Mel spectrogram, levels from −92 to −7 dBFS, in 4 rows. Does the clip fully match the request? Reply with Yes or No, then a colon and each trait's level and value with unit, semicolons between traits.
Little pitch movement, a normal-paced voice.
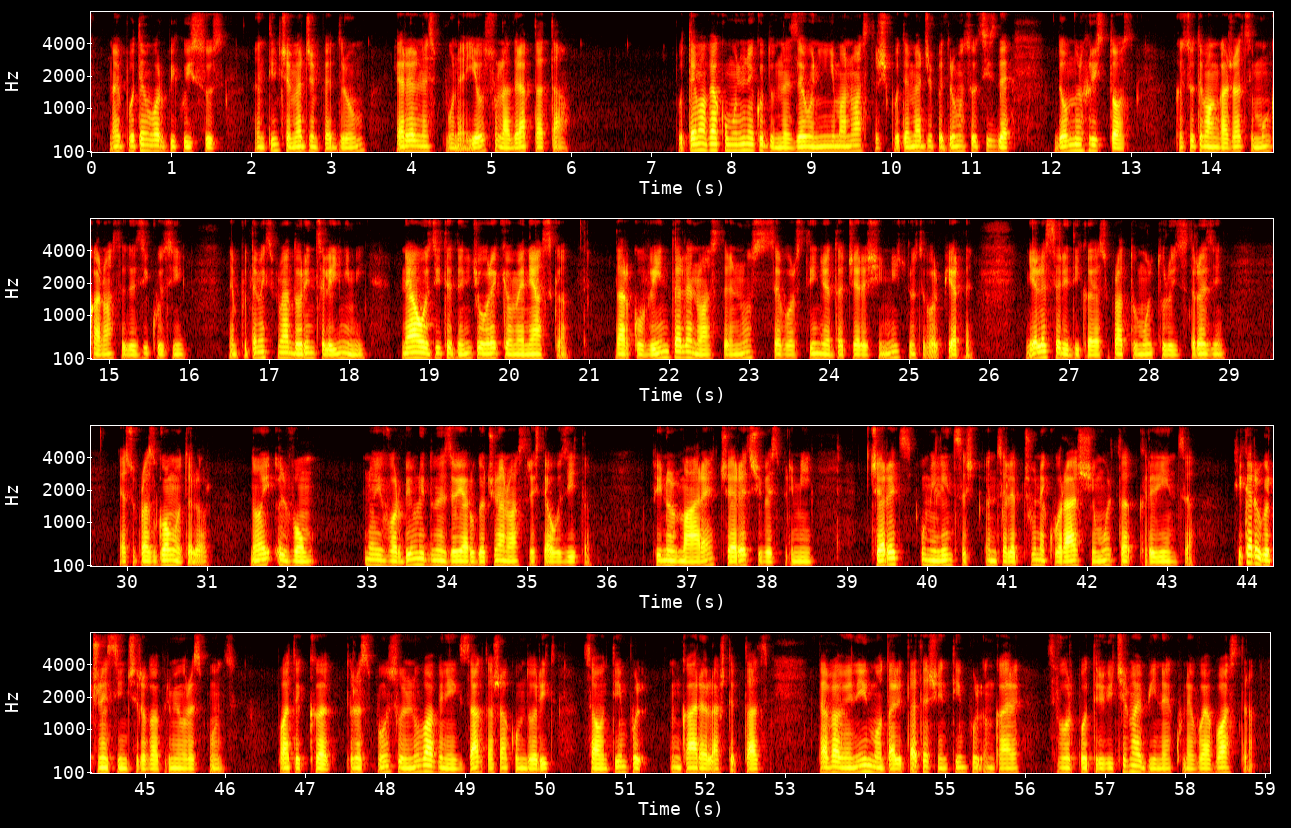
Yes: narrow, 2.1 semitones; average, 150 wpm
